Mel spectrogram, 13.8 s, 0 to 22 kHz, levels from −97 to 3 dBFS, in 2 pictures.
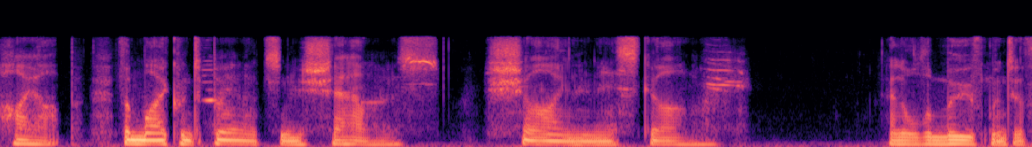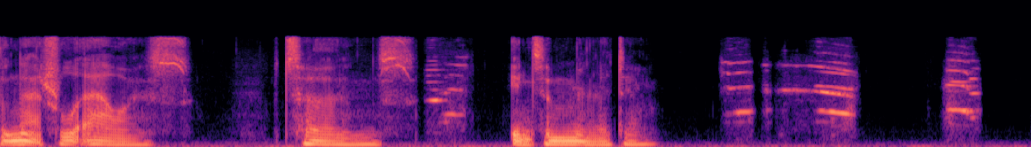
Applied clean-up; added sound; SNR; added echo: neural diffusion model UNIVERSE++.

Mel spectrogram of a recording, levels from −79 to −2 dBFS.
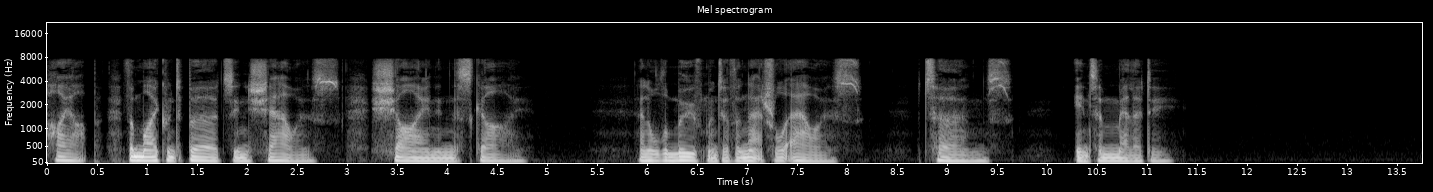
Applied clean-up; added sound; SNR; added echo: none; none; none; none.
